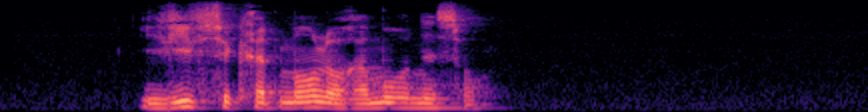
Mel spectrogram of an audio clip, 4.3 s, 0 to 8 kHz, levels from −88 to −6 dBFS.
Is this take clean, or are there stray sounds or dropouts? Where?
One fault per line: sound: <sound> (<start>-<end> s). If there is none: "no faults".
no faults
